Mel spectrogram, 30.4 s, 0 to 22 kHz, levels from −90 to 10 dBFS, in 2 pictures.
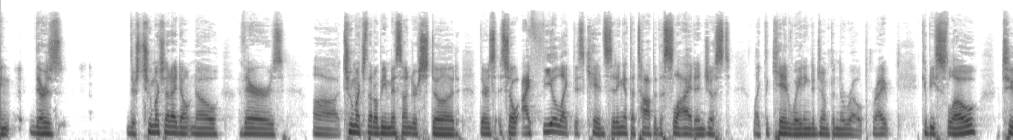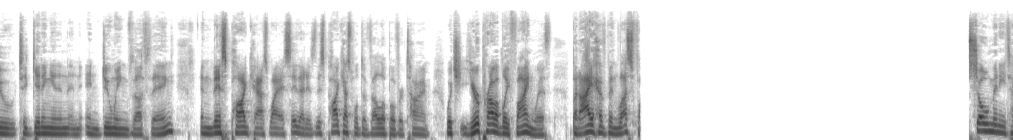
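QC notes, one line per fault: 24.79–29.73 s, audio dropout to silence: just after "I have been less" the speech cuts off mid-flow and the track falls to complete silence for about 4.94 s, with no room tone or noise floor underneath, before sound resumes at 29.73 s. Writing silence like this means the input signal likely vanished upstream, through a lost connection or an unintended mute, while recording carried on, so whatever was spoken across that stretch is gone.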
